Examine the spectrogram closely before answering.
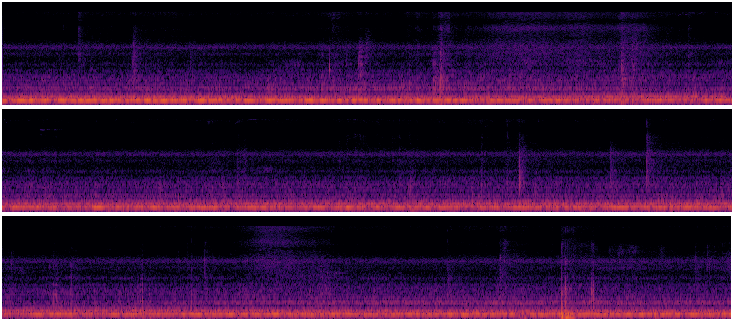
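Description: Steady low room hum, with scattered faint taps and clicks from kittens playing on a wooden floor and one thump near the end.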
